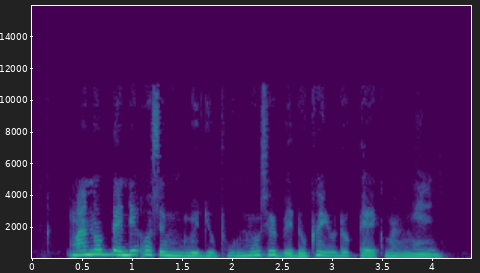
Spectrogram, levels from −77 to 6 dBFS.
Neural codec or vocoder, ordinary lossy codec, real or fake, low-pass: codec, 44.1 kHz, 2.6 kbps, DAC; MP3, 48 kbps; fake; 14.4 kHz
